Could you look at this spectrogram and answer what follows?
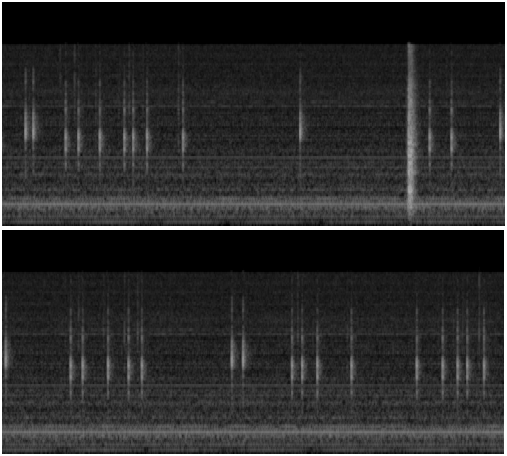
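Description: Irregular light clicks of a finger tapping on a smartphone touchscreen, several in quick pairs and runs, with one louder knock about six seconds in. A steady low hum runs underneath.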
